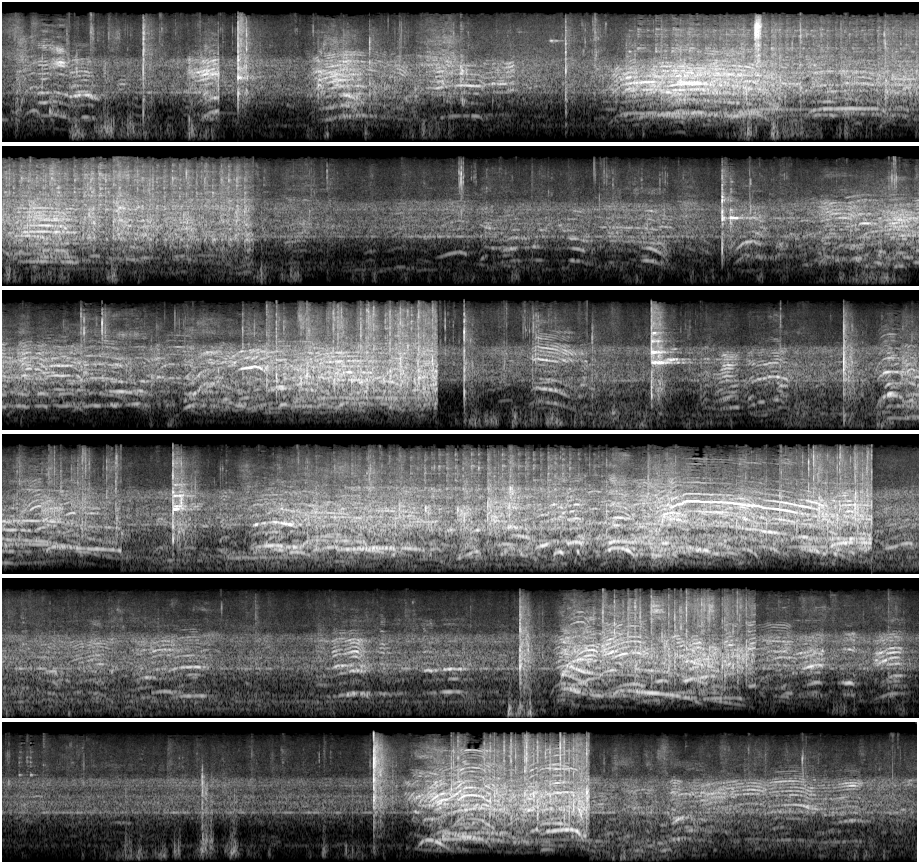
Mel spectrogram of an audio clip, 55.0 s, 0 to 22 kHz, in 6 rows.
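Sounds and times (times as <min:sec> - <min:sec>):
people shouting and chattering: 0:00.0 - 0:55.0.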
